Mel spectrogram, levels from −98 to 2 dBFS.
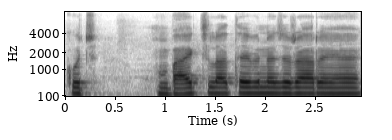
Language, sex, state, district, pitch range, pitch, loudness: Hindi, male, Jharkhand, Garhwa, 150-155 Hz, 155 Hz, -14 LUFS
